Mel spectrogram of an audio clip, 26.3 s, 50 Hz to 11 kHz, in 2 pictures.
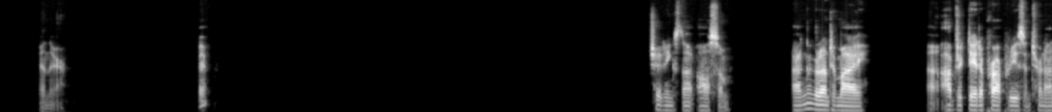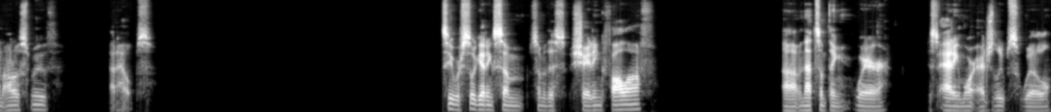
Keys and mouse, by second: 0.4 click, 0.8 Tab, 1.5-3.3 middle drag, 4.2 Tab, 4.7-6.6 middle drag, 6.6 Tab, 8.1 middle click, 10.3 click, 13.5 click, 14.3-15.5 middle drag, 15.6 Tab, 16.2 Tab, 16.4-17.5 middle drag, 17.7 Tab, 18.2 Tab, 20.8 middle click, 21.3 Tab, 23.2 ctrl+r, 24.4 click, 24.7 ctrl+r, 25.2 click, 25.5 ctrl+r, 25.9 click.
